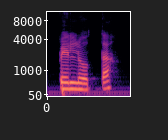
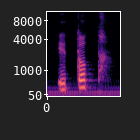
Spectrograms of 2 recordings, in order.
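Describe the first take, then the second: First: The word begins with a 'p' sound. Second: The word begins with a vowel sound. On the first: The speaker calls it right. "en vez de decir pelota" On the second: The speaker calls it wrong. "está omitiendo la P"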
